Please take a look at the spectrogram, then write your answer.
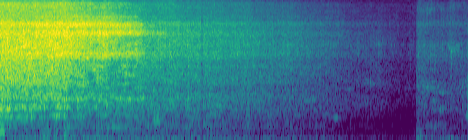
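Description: Loud sizzling hiss of blended spice paste for sambal balado hitting hot oil, strongest at first and then steadily dying down over a few seconds, ending with a brief sharp noise.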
